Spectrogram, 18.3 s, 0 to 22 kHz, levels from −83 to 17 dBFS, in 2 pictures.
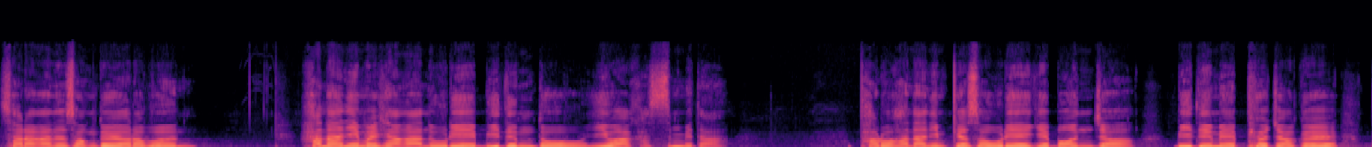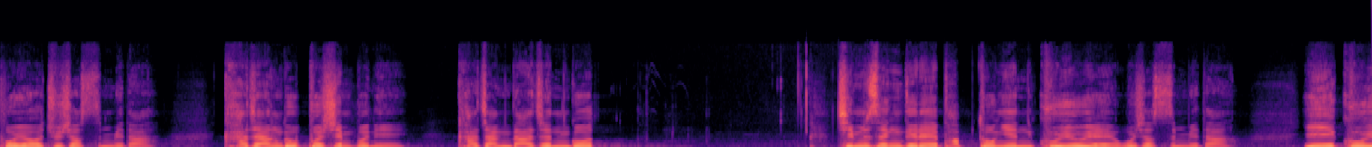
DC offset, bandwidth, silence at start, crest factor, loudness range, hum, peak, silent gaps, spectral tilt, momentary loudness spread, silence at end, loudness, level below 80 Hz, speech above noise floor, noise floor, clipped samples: under 0.1%; 15.5 kHz; 0 s; 14 dB; 3 LU; none; -2 dBFS; none; -5 dB/octave; 11 LU; 0 s; -14 LUFS; -56 dBFS; 44 dB; -58 dBFS; under 0.1%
